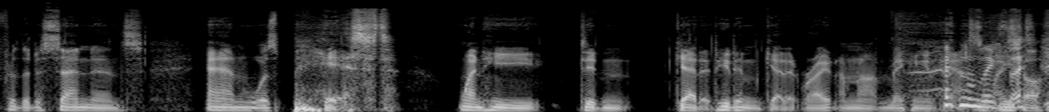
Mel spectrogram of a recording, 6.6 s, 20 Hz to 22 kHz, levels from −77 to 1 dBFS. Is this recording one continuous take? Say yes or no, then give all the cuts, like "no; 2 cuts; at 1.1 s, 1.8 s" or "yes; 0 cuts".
yes; 0 cuts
